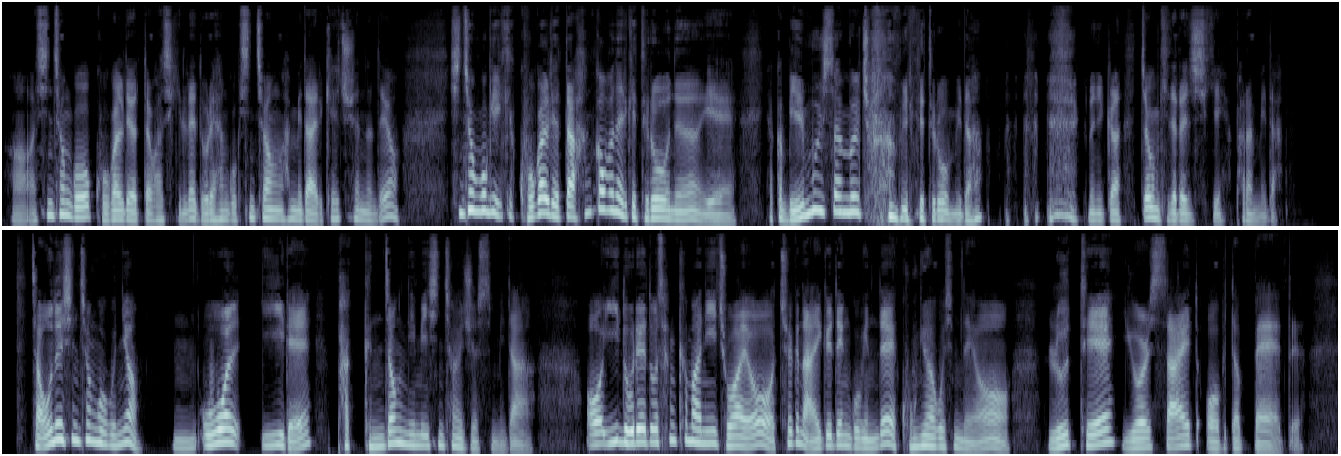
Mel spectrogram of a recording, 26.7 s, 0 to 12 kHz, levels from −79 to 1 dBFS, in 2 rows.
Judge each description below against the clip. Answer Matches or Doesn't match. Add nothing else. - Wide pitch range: Matches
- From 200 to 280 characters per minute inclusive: Doesn't match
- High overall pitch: Doesn't match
